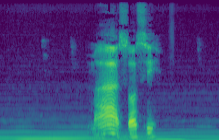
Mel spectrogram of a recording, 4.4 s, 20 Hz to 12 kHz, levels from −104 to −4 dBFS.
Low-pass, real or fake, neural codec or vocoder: 10.8 kHz; real; none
